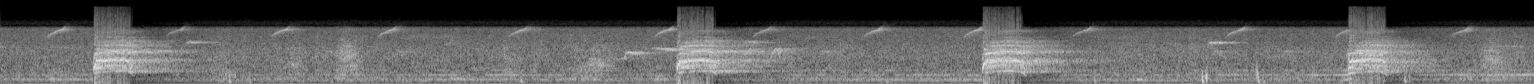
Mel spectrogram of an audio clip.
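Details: Barking deer from Cambodia calling four times at roughly three-second intervals, each a brief rough bark, while quick upward-sweeping chirps repeat throughout the background.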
